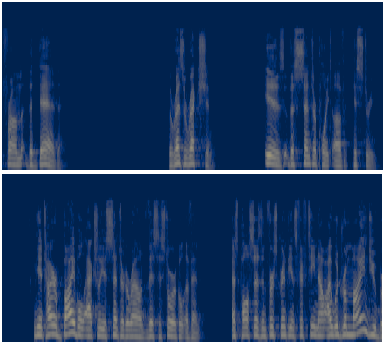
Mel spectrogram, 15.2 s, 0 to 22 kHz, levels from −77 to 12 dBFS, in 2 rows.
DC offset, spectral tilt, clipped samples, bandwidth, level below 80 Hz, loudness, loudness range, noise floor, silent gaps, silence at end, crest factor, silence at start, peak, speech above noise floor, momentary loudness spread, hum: under 0.1%; -5 dB/octave; under 0.1%; 11.5 kHz; -82 dBFS; -33 LUFS; 7 LU; -82 dBFS; none; 0 s; 20 dB; 0 s; -14 dBFS; 49 dB; 12 LU; none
